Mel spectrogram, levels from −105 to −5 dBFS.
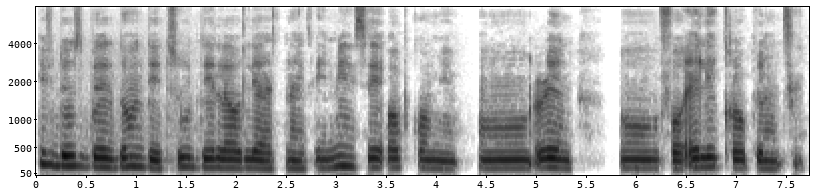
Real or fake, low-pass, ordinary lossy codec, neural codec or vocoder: real; none; none; none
